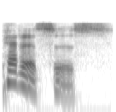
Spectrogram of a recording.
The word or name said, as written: petasus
